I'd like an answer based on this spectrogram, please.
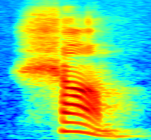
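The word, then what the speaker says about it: psalm: पी एस ए एल एम। ठीक है? अब जरा इसमें देखना दो बातें हैं। एल एम एल साइलेंट हमने पहले सीख लिया था। यहां पर दो लेटर क्या है? साइलेंट है। पी और एल बी। तो हम इसको क्या पढ़ेंगे? शाम क्योंकि एस से हमारे इस शब्द की शुरुआत हो गई। एल यहां पर साइलेंट हो गया। तो बचा क्या?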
